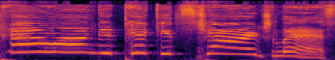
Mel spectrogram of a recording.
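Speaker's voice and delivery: put-on squeaky, very high little kid pipsqueak voice. Imitating a friend's son as a little boy: imitating Gideon's little pipsqueak voice. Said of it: "with this little pipsqueak voice".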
